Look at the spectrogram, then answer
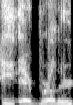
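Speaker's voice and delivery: loud, booming character voice. Trying out impressions with another speaker: Hulk Hogan voice. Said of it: "What about Hulk Hogan?".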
